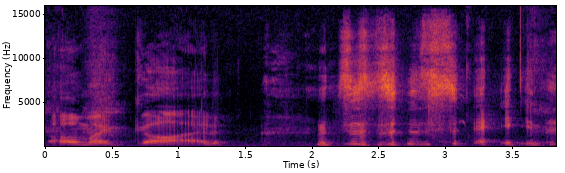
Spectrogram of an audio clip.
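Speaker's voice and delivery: high shout breaking into slow laughter; stunned laughing shout. Real, not acted. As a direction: yell it, then laugh in disbelief. Player stunned by final boss.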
